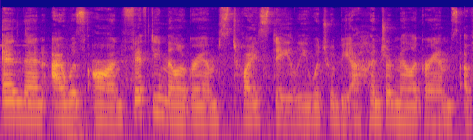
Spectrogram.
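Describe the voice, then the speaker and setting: Against noticeable background noise and audible room echo, a woman with a very deep, low pitch talks at a moderate pace in monotone, flat intonation. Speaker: vlogger. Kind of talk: video diary update. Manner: casual, with fillers.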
